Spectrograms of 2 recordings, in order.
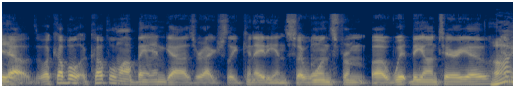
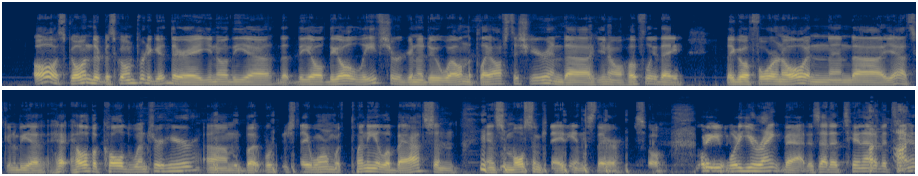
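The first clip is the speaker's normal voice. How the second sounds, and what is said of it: Put-on Canadian accent. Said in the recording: “practicing your Canadian A's? ... I feel like I've gotten the accent down pretty good.”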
